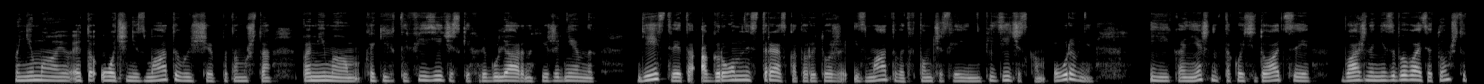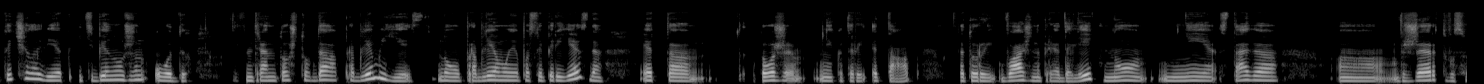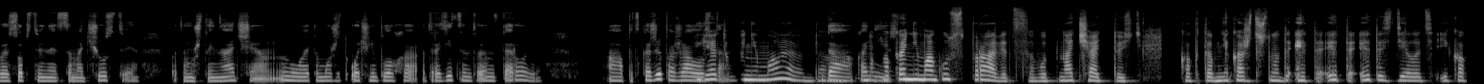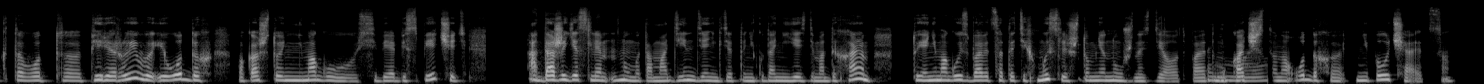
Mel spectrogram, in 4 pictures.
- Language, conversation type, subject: Russian, advice, Как безопасно и уверенно переехать в другой город и начать жизнь с нуля?
- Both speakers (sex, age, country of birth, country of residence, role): female, 25-29, Russia, United States, advisor; female, 40-44, Russia, Mexico, user
- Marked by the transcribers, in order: none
